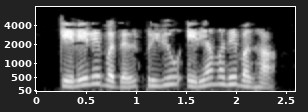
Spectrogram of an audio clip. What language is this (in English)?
Marathi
